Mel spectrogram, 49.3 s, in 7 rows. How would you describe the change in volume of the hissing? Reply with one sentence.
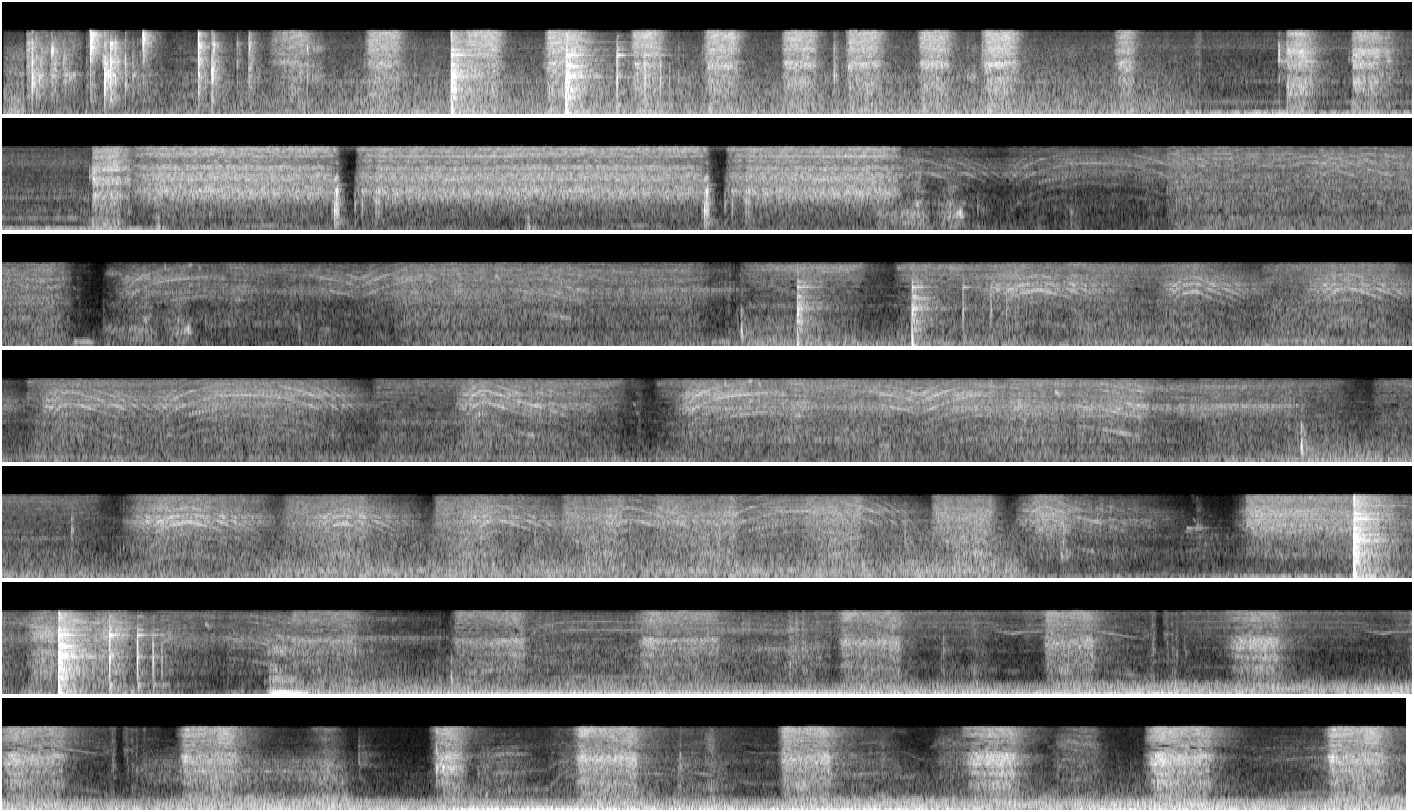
The loudness of the hissing goes down, then up.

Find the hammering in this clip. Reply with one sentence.
You can hear the hammering from 2.2 to 3.4 s, from 18.1 to 19.1 s and from 35.0 to 36.0 s.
